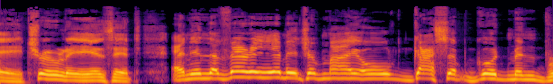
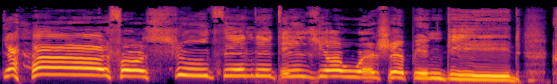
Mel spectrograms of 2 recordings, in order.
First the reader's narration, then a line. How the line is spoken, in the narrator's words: cried the good dame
